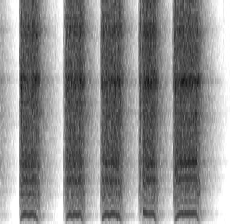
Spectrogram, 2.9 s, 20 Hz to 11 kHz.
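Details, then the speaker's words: Troy-Bilt Storm 5024 snowblower, Powermore 208cc engine, JC170 starter bench-tested after a no-start: five half-second whirring bursts that spin up and cut out unevenly; it partly works, with a winding fault suspected, not confirmed; the starter was replaced. "something is just not right in there so it's partially working"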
